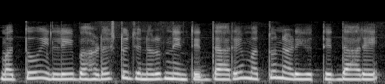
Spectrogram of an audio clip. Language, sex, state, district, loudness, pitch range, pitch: Kannada, female, Karnataka, Bidar, -13 LUFS, 235-265 Hz, 245 Hz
